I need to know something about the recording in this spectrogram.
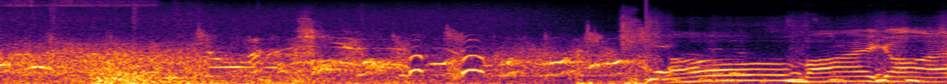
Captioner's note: thunder rumbling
